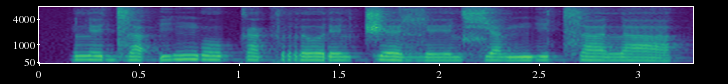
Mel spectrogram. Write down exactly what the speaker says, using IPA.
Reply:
l e d͡z a ʔ i ŋ o k a k r ɤ ɾ e l t͡ʃ ɛ ɮ eː l ɕ a l ŋ i t͡s a l a

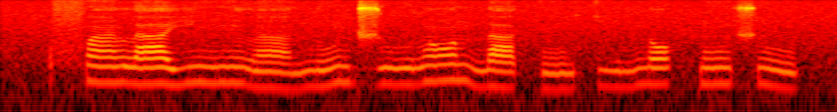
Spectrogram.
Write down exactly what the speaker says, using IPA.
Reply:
f ã˧ l a˧ j ĩ˧ l ã˨ n ũ˨˦ d͡ʒ u˧ l ɔ̃˦ n a˧ k ũ˨ k i˧ n ɔ˦ k͡p ũ˦ ʃ ũ˦˨

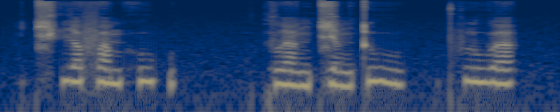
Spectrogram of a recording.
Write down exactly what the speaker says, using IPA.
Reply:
t͡ɕʰ i˧ a̯ f a˧ m h u˦˥ ʔ | k l a˨˩ ŋ t͡ɕ a˨˩ ŋ t uː˥˩ | pʰ l u˧ a̯

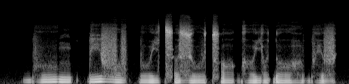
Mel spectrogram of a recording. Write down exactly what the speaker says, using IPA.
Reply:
bʱ uː ŋ ʊ k͡p i v o v k͡p uː j t͡sʼ ʊ z uː t͡sʼ ɔː ɡʱ ʊː j o ɗ oː ɦ u bʱ ɪ v

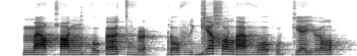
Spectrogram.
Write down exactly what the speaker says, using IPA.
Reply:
m æ qʰ æ ŋ͡m ɔ̤ u̯ ʔ œ t æ̤ ɭ | ɾ o v i ɡʲ e χ ʉ lˠ ɾ æ v o ʔ u kʲ ɛ j ʉ lˠ

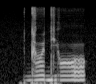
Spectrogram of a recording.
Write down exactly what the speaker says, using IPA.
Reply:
d ɤ d j o

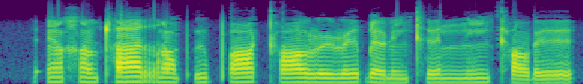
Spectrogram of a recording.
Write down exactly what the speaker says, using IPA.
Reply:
ʔ ɛ̃ χ ã ʈʰ a r ɑ̃ pʼ ɯ pʼ ɑ kʰ ɑ ɭ ɯ ɭ ɘ ɓ ɛ ɽ ĩ kʰ ɘ n ĩ kʰ ɑ ɽ ɘ

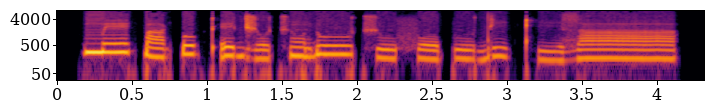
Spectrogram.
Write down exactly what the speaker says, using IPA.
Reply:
m eː˦ k͡p a˨ k͡p ʊ˦ kʼ e˦ d͡ʒ o˨ t͡ʃ ũ˦ ɗ uː˦ t͡ʃ u˨ f o˨ p u˨ d i˦˨ kʰ i˨ z aː˦

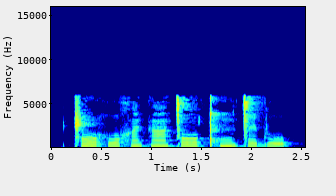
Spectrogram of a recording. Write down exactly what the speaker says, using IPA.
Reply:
ǁ ɔ h o χ ɛ̃ k ã ǀ ɔ ǃʰ ũ ǀ ɛ d o

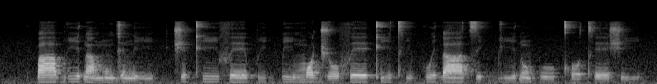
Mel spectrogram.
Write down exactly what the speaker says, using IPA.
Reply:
k͡p aː˨ b iː˦ ɗ ã˨ m ũ˨ ɡ ɪ˦˨ n i˨ | t͡ʃ ɪ˨ kʰ iː˦ f eː˨ p i˨ k͡p i˦˨ m ɔ˦ d͡ʒ o˨ f eː˦ kʼ i˦˨ tʰ i˨ kʷ i˦ ɗ aː˦ t͡s i˨ ɡ͡b iː˦ ɗ ũ˦ p uː˨ kʰ o˨ tʰ eː˦ ʃ i˦

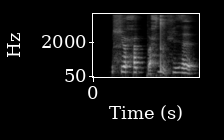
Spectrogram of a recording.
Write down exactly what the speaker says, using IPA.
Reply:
ɬ y ħ œ pː ə̰ ħ d l ṵ ç y ɦ ə

